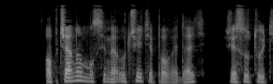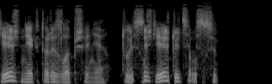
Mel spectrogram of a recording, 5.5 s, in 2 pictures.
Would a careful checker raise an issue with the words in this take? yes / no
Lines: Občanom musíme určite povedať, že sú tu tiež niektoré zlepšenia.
yes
